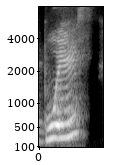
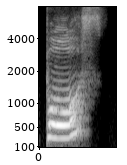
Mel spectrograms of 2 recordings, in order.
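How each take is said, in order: First: The word has the ue diphthong. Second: The word has a single o vowel. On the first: "en vez de pues" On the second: "cuando dice pos"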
